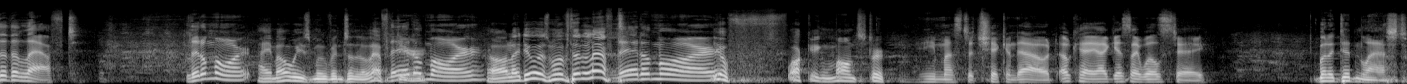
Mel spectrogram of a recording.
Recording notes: Recorded live in Dallas.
